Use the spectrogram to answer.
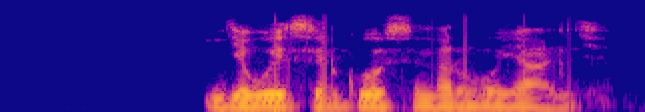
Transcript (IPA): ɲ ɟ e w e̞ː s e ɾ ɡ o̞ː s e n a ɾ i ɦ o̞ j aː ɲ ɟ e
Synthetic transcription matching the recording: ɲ ɟ e w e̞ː s e ɾ ɡ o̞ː s e n a ɾ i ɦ o̞ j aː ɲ ɟ e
